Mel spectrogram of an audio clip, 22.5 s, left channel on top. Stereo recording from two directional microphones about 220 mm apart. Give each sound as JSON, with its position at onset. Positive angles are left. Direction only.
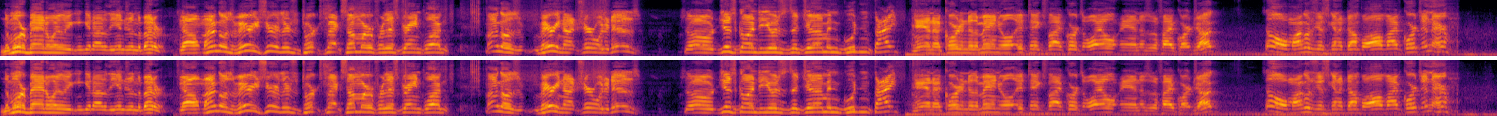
{"t": 0.1, "sound": "a man's voice", "side_deg": 40}
{"t": 10.2, "sound": "a man's voice", "side_deg": 45}
{"t": 12.6, "sound": "speech", "side_deg": 5}
{"t": 13.7, "sound": "a man's voice", "side_deg": 55}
